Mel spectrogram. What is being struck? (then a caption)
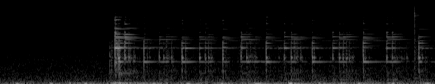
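Small glass carousel figurine. A hand spins a small glass carousel figurine, and its glass horses swing and clink together. Light, irregular glass tinkles follow one another, each with a thin, bright ring that lingers faintly over a quiet background.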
